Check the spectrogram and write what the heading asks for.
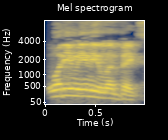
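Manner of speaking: high, loud, astonished question; incredulous. Retold or imitated. Coach reliving hearing his applicant went to the Olympics, incredulous. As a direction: blurt it out in retold disbelief.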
